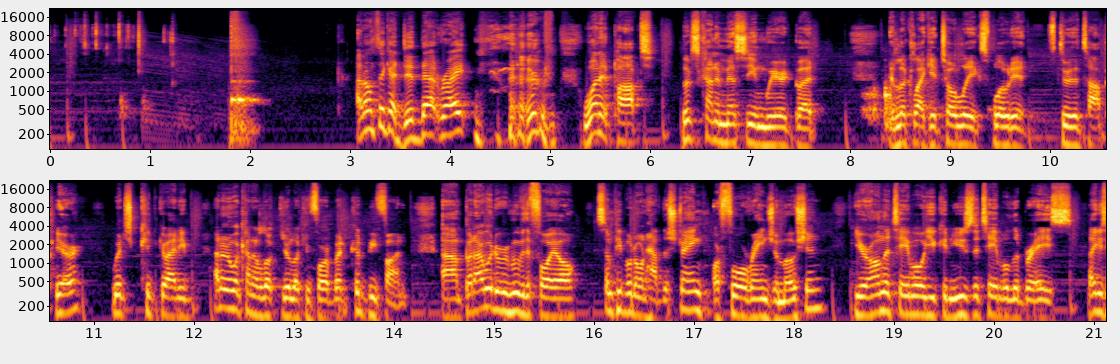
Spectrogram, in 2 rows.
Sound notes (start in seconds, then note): 1.8 bottle popping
